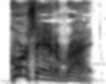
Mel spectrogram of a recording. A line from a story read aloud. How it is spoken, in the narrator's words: General Peckham snapped with cold and calculated severity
